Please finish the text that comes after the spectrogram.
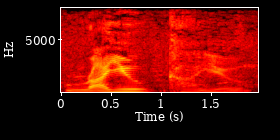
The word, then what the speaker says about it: Ryukyu: okay here we go rayu Caillou is the proper way to pronounce thank you Eric C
